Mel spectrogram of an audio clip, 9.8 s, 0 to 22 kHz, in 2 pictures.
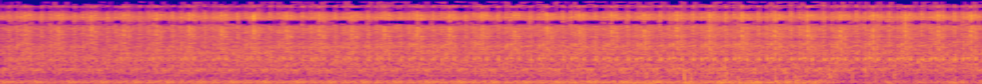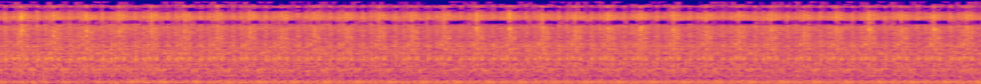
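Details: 1999 Ford F-350 7.3 Powerstroke diesel at idle, still running rough: uneven lumpy beat with a dropped pulse pointing to one cylinder not firing; injectors unplugged and oil outlets checked, one showing no oil; owner suspects an injector, harness to be ohmed.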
